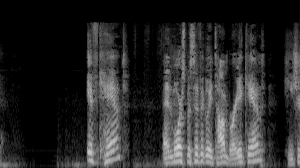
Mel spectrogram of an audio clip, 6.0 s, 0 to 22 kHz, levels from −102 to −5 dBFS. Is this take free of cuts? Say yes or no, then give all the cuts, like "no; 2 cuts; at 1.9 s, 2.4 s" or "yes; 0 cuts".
no; 1 cut; at 2.0 s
